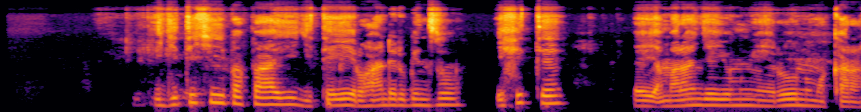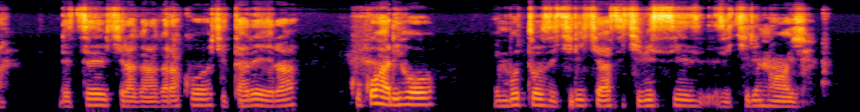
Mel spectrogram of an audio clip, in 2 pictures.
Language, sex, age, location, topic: Kinyarwanda, male, 18-24, Huye, agriculture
